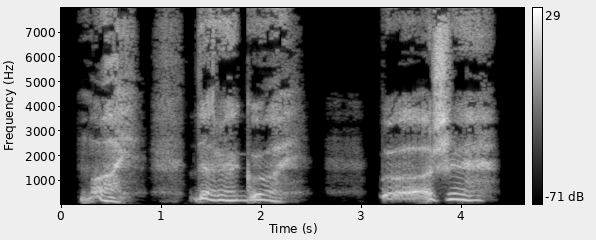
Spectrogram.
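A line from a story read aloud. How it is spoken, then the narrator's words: Hoarse wheeze. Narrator (Russian): прохрипел Ллойд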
